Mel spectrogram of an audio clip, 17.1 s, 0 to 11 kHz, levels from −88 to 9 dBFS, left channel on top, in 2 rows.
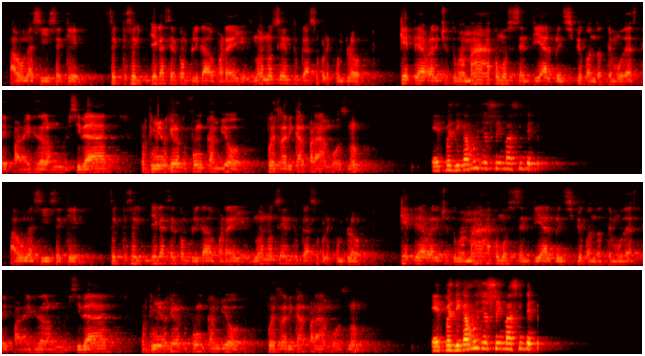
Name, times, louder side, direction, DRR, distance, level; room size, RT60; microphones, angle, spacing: voice 1, 0.1-1.1 1.4-4.8 5.3-10.0 10.4-11.7 12.1-13.3, left 2 dB, 50° left, 1.0 m, -39 dB
voice 2, 14.3-15.7, right 7 dB, 75° right, 0.4 m, -29 dB
14.0 x 5.7 x 8.6 m
head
